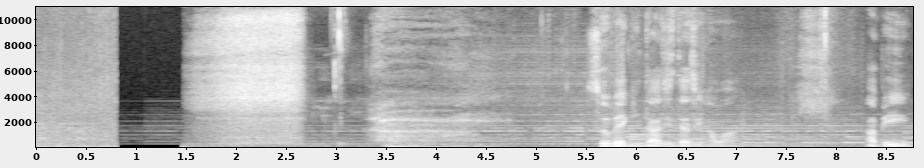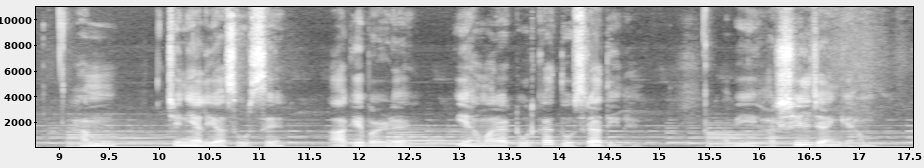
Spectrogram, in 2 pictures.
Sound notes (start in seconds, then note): 3.1 inhaling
